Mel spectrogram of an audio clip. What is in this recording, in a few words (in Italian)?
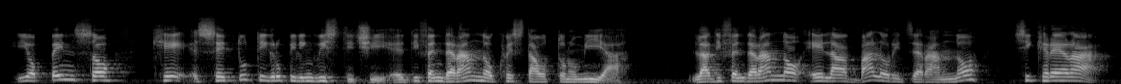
ITALIANO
